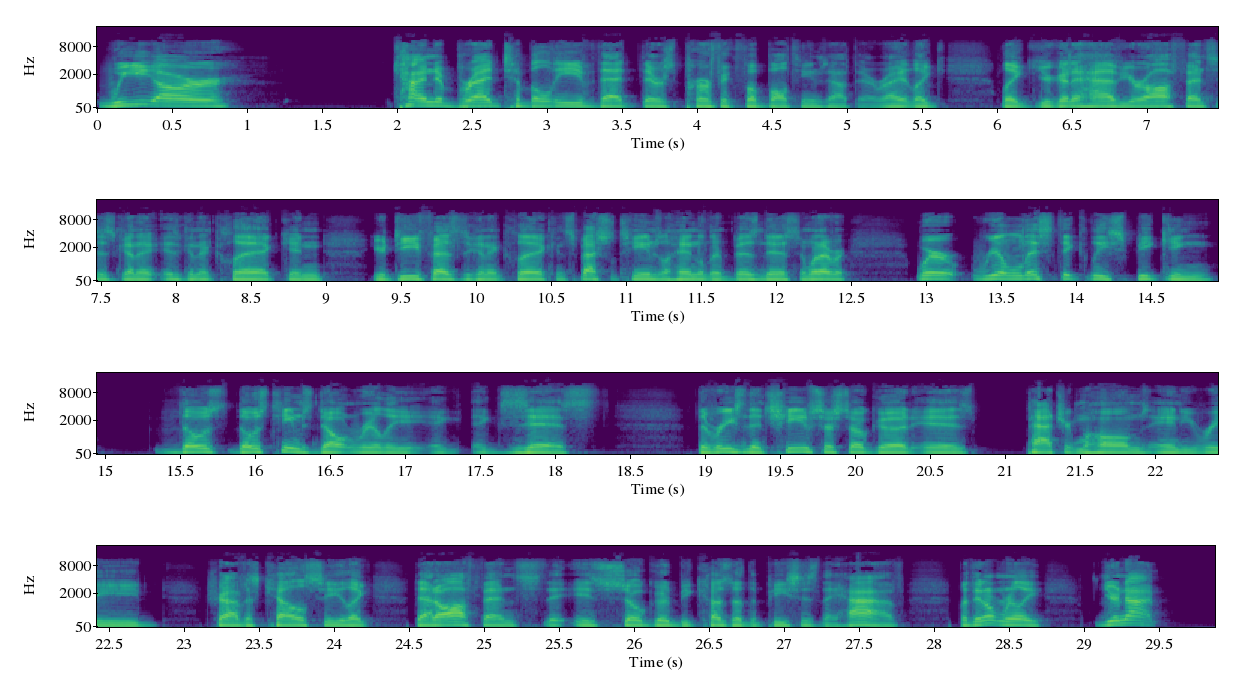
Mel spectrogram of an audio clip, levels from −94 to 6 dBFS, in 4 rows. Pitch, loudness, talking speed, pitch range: 120 Hz, -22 LUFS, 180 wpm, 115-130 Hz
